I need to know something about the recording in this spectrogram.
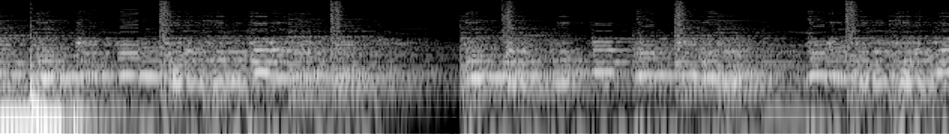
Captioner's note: claps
